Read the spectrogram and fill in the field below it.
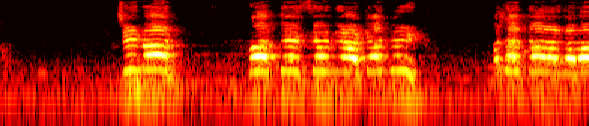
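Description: A man shouts loud drawn-out parade commands outdoors.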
